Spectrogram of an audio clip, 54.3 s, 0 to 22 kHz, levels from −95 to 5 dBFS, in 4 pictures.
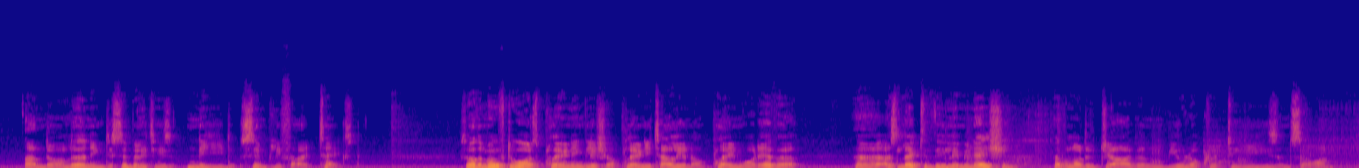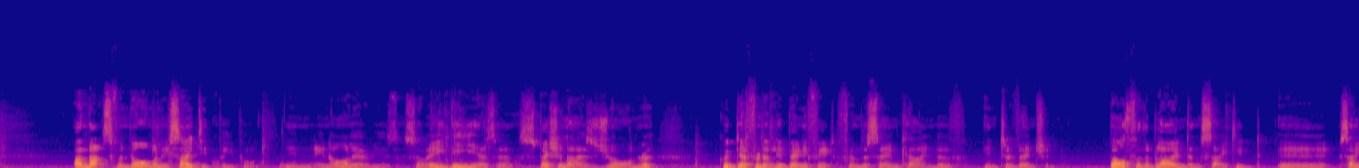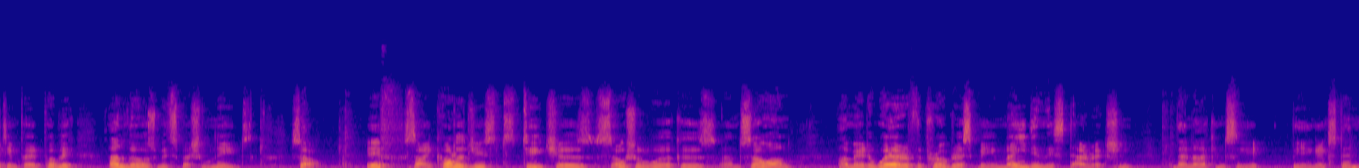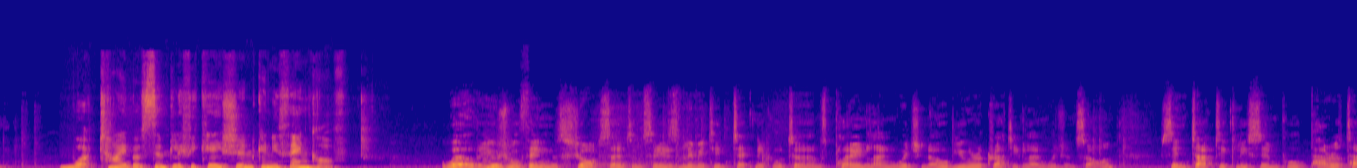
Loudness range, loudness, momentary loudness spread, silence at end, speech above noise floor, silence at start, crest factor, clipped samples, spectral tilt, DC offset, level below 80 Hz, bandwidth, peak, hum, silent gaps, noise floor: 11 LU; -35 LUFS; 18 LU; 0 s; 24 dB; 0.15 s; 22 dB; under 0.1%; -6 dB/octave; under 0.1%; -60 dBFS; 15.5 kHz; -14 dBFS; none; none; -58 dBFS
